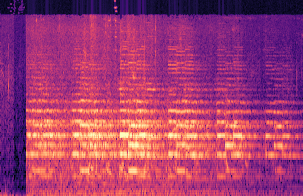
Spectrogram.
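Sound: ambulance siren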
